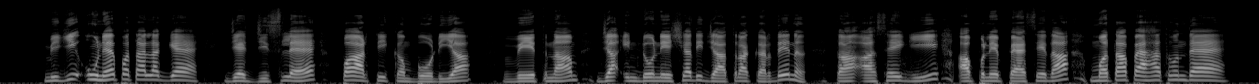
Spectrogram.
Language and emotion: Dogri, happy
